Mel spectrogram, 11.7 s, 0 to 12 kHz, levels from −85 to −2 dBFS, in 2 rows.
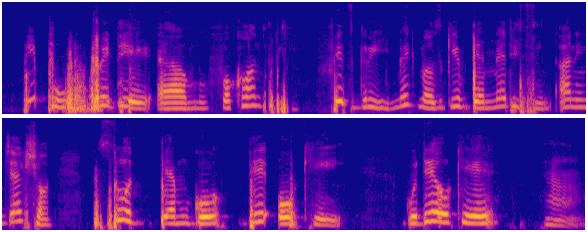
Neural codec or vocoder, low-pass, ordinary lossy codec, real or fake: codec, 24 kHz, 3 kbps, HILCodec; none; none; fake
